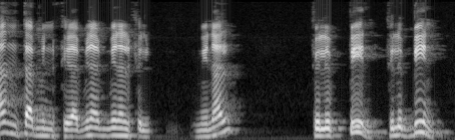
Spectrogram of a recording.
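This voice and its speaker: A man with a high, bright voice teaches an Arabic lesson. He explains each phrase, then repeats it slowly and translates it. The recording is dull and lo-fi. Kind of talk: classroom-style language lesson.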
